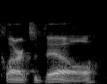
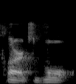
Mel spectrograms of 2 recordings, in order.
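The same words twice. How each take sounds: First: The last syllable sounds like 'vil'. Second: The last syllable sounds like 'vul'. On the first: The speaker is not from the town. "If you're from like a different part of the country" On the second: The speaker is from the town. "If you're from there, then it's Vol"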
